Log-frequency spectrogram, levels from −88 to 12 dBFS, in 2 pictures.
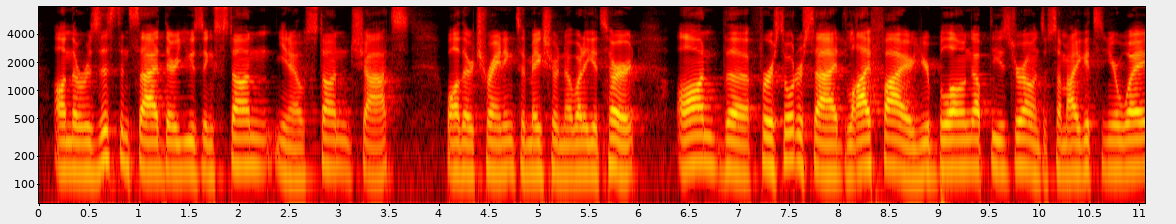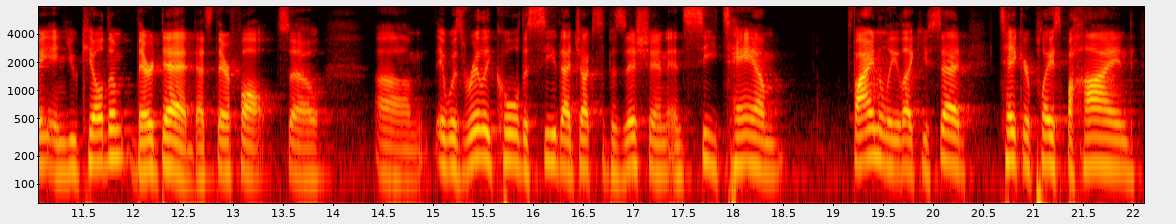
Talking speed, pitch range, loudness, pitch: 180 wpm, 135-155 Hz, -24 LUFS, 145 Hz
